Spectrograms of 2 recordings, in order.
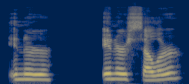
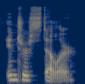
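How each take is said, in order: First: The T sound after 'in' is dropped. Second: The T sound after 'in' is pronounced. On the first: The speaker calls it wrong. "I keep saying inner interstellar, but it's I'm, I'm like skipping the T's" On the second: The speaker calls it right. "It's interstellar"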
